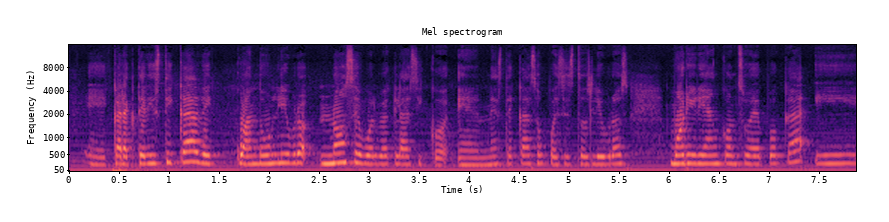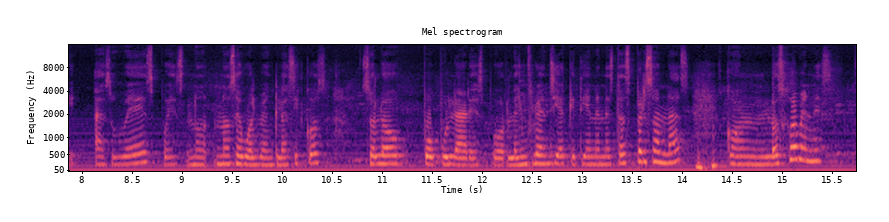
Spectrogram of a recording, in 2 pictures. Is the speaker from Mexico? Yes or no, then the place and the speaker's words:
yes; Mexico; deja ver nuestra forma de ser, que como mexicanos no ha cambiado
